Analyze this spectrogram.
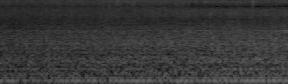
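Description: An AMC AMX muscle car is being driven, its engine a steady low rumble that holds a constant, even drone with no voices over it.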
